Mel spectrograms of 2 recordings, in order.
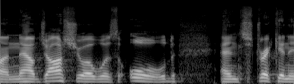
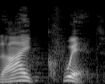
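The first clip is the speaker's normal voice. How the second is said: put-on firm, strong, emphatic and forceful delivery; 4 semitones higher than usual. Telling a story, a man finally speaks up on his 30th anniversary, in a strong voice. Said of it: "he said in a strong voice".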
